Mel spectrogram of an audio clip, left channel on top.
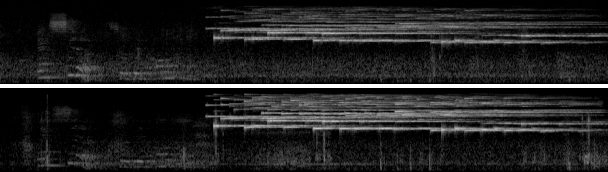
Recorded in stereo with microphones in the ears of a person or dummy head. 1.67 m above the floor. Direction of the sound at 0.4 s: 75° left (ahead or behind).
